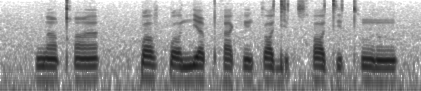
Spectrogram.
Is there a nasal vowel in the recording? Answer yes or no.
yes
